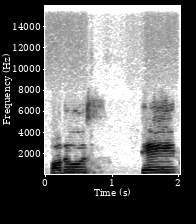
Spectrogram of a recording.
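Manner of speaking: ordinary delivery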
